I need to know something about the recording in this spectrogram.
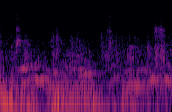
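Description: Faint low cooing calls of a bird, with a few light knocks.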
